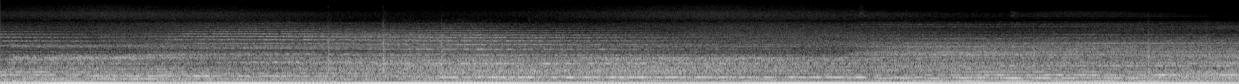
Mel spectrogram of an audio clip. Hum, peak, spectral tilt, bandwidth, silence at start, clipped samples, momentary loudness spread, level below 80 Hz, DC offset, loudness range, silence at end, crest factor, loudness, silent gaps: none; 0 dBFS; -7 dB/octave; 6.8 kHz; 0 s; under 0.1%; 3 LU; -12 dBFS; under 0.1%; 1 LU; 0 s; 10 dB; -14 LUFS; none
